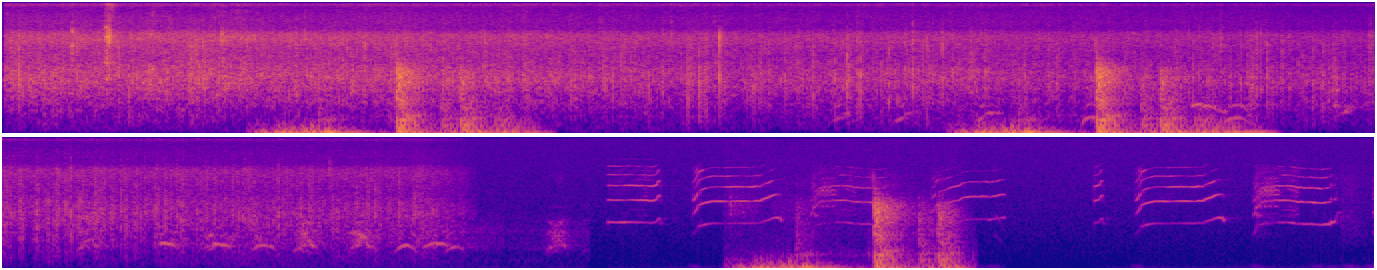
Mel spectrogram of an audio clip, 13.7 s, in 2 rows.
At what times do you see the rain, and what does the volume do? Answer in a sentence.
You can hear the rain from 0.0 to 9.2 s, getting quieter.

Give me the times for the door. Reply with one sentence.
The door can be heard from 1.2 to 2.8 s, from 4.7 to 6.4 s and from 10.4 to 11.8 s.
